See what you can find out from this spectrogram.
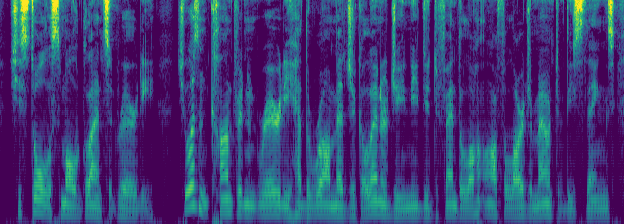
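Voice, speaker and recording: A man narrates a written story in a mid-pitched voice. The recording is dry, with very little room sound, and the delivery is that of a scripted reading. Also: no echo. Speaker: fan fiction reader.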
